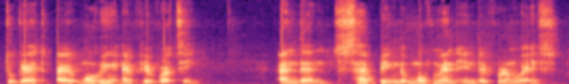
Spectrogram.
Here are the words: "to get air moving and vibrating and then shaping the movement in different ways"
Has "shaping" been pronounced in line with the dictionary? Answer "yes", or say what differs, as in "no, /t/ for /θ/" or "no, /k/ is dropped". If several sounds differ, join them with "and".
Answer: no, /s/ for /ʃ/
